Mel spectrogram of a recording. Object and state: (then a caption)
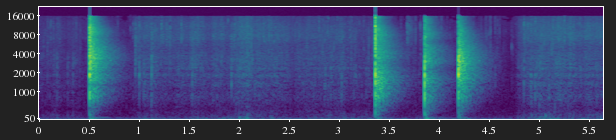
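Large-bubble plastic bubble wrap being popped. Fingers pinch and pop single bubbles on clear plastic bubble wrap with large air bubbles. Four sharp, bright snaps ring out: one early, then a quick cluster of three near the end, each fading fast over a faint crinkly background.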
